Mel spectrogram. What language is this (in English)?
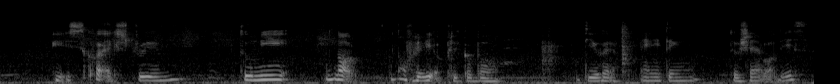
English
